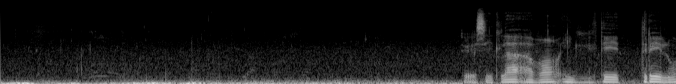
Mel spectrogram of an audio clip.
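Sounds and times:
wind buffeting the microphone on a seawall facing Kraten beach: 0.0 - 6.7
speech: 4.6 - 6.7.

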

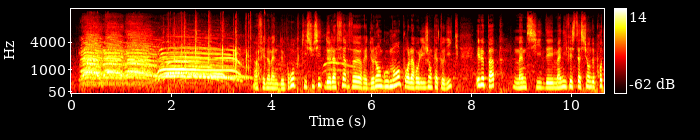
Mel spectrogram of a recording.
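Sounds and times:
crowd of young Catholic pilgrims shouting greetings in unison: 0.0 - 3.4
crowd of young Catholic pilgrims cheering: 0.2 - 3.8
speech: 3.6 - 10.6.

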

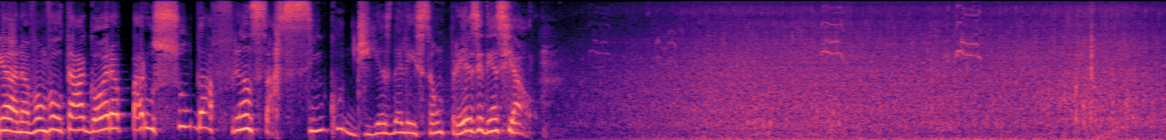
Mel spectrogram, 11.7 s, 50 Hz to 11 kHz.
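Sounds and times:
speech: 0.0 - 5.6
water lapping in a harbor: 5.3 - 11.6
seagull cries: 5.8 - 10.1.

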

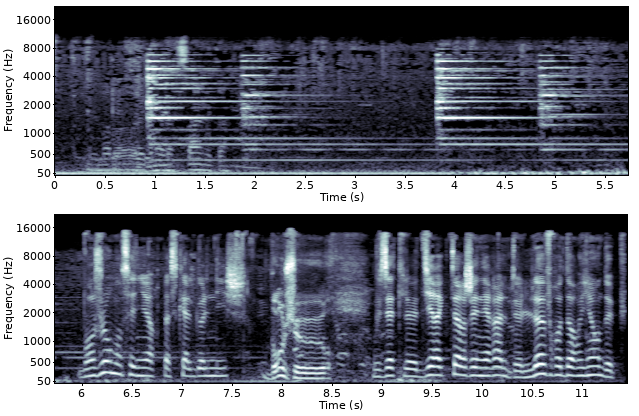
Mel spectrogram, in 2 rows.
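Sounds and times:
newly cast church bells ringing in a convent church: 0.9 - 7.8
speech: 6.0 - 11.4.

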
